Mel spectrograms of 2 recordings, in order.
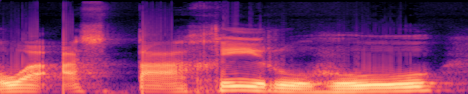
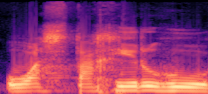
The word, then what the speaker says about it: wa astakhiruhu: Mestinya ya jenengan baca wa astakhiruhu, misalnya begitu mestinya. Wa astakhiruhu subhanahu wa ta'ala salisan. Misalnya mestinya begitu bacanya, bukan wastakhiruhu, karena bukan hamzah wasol.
